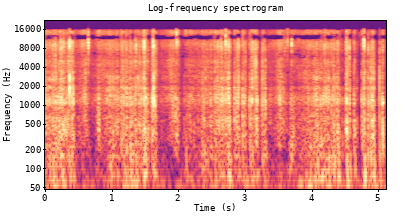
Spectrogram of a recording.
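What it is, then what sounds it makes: Leather jacket scratched. Long red nails scratch and pinch the front of a black and red leather racing jacket. What's heard is a quick run of dry scratching, creaking and crinkling sounds, with short sharp taps rising out of a steady rustle.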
